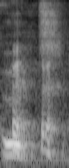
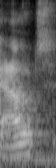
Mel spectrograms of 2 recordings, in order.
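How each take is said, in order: First: It is said with a Canadian vowel. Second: It is said with an American vowel. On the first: "It's out. I'm Canadian" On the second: "Americans say out"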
